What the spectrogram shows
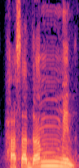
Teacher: तनवीन के बाद मीम है हरूफ यरमलून में से तो ये इसका इदगाम होगा।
